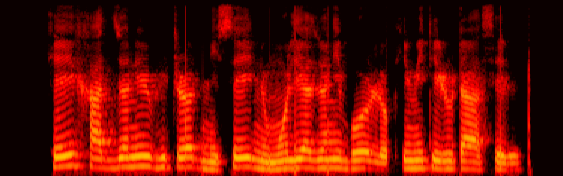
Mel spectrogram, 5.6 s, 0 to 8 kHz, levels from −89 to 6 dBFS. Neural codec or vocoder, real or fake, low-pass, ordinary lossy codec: none; real; 7.2 kHz; Opus, 64 kbps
